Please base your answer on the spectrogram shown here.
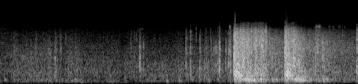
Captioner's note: gunshots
